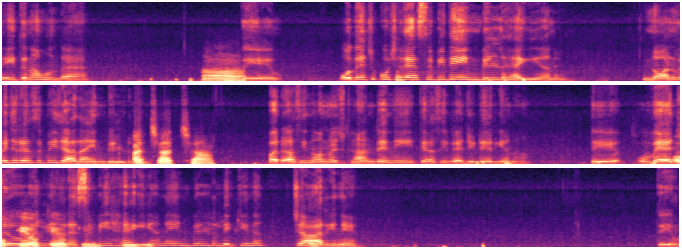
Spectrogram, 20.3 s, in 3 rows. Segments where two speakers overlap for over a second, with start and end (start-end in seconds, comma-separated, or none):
13.6-15.1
